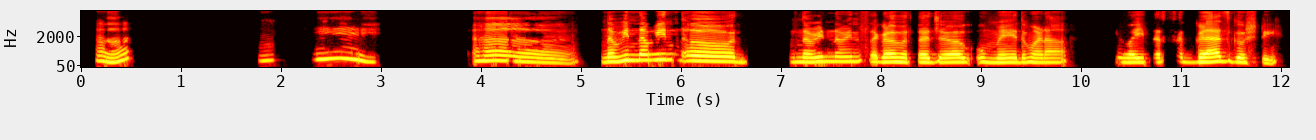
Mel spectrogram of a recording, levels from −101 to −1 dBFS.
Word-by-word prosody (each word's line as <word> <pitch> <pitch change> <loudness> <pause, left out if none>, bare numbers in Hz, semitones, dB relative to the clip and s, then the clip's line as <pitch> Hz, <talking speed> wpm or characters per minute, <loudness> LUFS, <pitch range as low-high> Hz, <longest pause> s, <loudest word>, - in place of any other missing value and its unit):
हां. 235 - -2 1.3
ओके. 290 - -4 1.1
हां. 205 - -2 0.3
नवीन-नवीन 270 +7 +3
अ, 225 -2 +4 0.7
नवीन-नवीन 215 +2 0
सगळं 195 0 +3
होतं 185 0 +2
जग, 185 0 +3 0.2
उमेद 180 0 0
म्हणा 180 0 -1 0.5
किंवा 185 -1 0
इतर 185 0 -2 0.2
सगळ्याच 195 +3 +4
गोष्टी. 180 -5 -2
205 Hz, 75 wpm, -23 LUFS, 185-245 Hz, 1.3 s, अ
